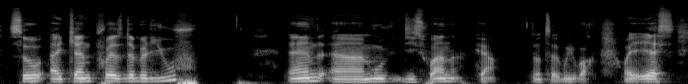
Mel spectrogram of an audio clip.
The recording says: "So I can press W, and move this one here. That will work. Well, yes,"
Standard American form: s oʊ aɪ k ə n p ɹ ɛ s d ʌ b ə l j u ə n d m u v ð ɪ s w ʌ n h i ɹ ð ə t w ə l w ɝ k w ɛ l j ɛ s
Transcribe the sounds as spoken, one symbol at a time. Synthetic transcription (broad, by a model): s oʊ aɪ k ə n p ɹ ɛ s d ʌ b ə l j u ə n d m u v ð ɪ s w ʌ n h i ɹ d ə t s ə w w ɝ k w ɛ j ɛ s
